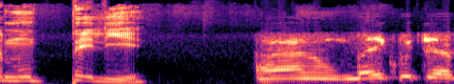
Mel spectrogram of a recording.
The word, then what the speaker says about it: Montpellier: la véritable appellation de on dit Montpellier avec un e mais que ça se prononcerait Montpélier.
